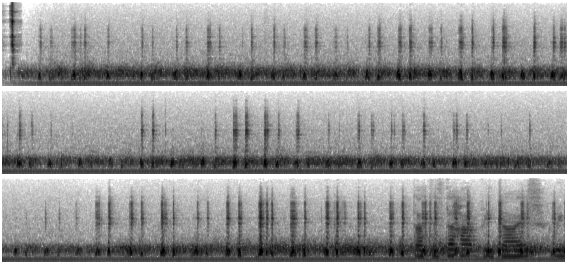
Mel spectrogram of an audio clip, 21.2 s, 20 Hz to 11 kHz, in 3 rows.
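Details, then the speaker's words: Fetal heartbeat heard by a pregnant mother using a home fetal Doppler with ultrasound gel while lying down: rapid, regular whooshing pulses near 150 per minute, within normal range. "it takes a bit of fiddling but eventually if you understand the concept of where baby's heartbeat should be it makes sense"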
